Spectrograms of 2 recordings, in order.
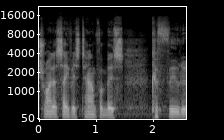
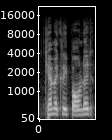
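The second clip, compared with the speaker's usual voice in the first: high, bright burst on the game name, louder; excited title announcement; 11 semitones higher, 6 dB louder than usual. Real, not acted.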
